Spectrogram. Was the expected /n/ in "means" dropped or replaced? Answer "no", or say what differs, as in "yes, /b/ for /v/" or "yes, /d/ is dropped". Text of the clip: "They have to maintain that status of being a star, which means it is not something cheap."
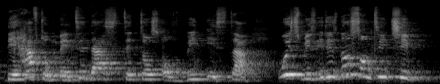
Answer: yes, /n/ is dropped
